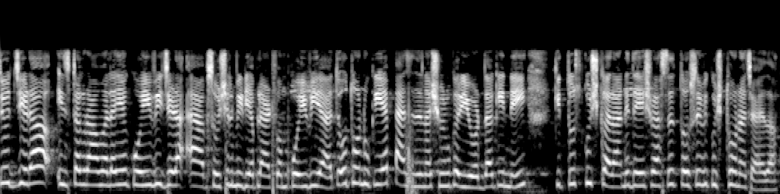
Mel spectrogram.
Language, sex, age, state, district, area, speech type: Dogri, female, 18-30, Jammu and Kashmir, Jammu, urban, spontaneous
